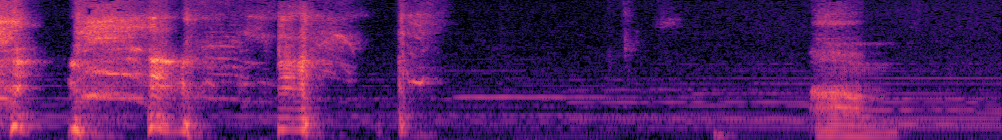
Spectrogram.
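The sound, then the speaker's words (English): A woman coughs in a quick series of harsh, throaty bursts, then pauses before one longer, strained voiced sound; the coughs are fairly loud against a quiet background. “And she starts coughing.”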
